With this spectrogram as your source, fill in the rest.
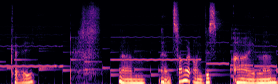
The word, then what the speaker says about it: Qoorik: What was the pronunciation? It's Qoorik.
